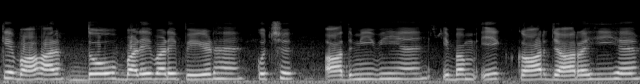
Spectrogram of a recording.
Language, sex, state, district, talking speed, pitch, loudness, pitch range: Hindi, female, Maharashtra, Nagpur, 160 wpm, 245 Hz, -14 LUFS, 225-255 Hz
